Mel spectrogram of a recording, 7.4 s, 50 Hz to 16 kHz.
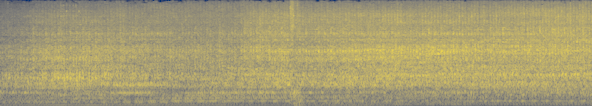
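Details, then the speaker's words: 4BT Cummins diesel just primed, starting issues: rough, uneven idle clatter with an occasional stumble; intermittent miss the owner says is unusually inconsistent, cause unconfirmed. "I've seen it comments miss before it it's not consistent like this"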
